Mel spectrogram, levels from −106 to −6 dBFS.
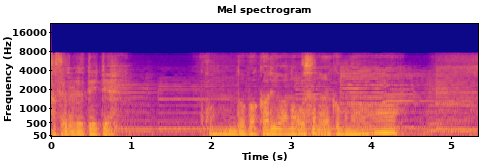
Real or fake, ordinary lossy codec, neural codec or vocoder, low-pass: fake; AAC, 48 kbps; vocoder, 24 kHz, 100 mel bands, Vocos; 7.2 kHz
